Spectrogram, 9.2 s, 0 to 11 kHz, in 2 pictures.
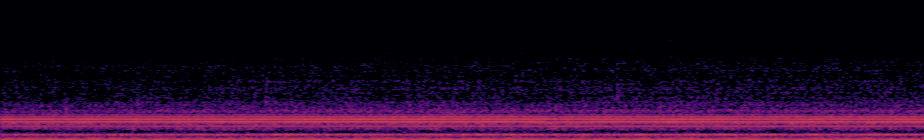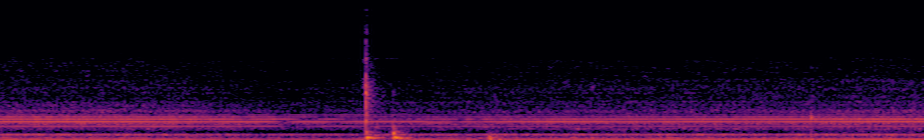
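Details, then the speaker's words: Power station/solar generator after replacing the blown 20 A 250 V PCB fuse, charging on AC at about 1,000 W: steady even fan rush over a low hum, no rattles, surges or clicks; normal charging with cooling fans running. "Let that run for a little bit just to make sure there's no other issues. Charging at 1,000 watts about. Fans going strong."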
